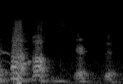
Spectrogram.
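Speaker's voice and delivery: high, slow, laughing through it; laughing sarcasm. Retold or imitated.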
